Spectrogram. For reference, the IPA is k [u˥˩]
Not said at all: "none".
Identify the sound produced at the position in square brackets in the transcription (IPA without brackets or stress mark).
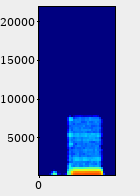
u˧˥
